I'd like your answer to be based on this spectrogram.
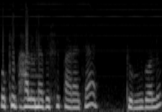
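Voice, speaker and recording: A woman's voice: medium pitch, a little fast, slightly rough, natural voice. An actress playing a tender, anxious young woman in love with a sailor, emotive in radio drama style. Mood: reassuring. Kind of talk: Bengali radio drama acting. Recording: dull, lo-fi old radio recording.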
